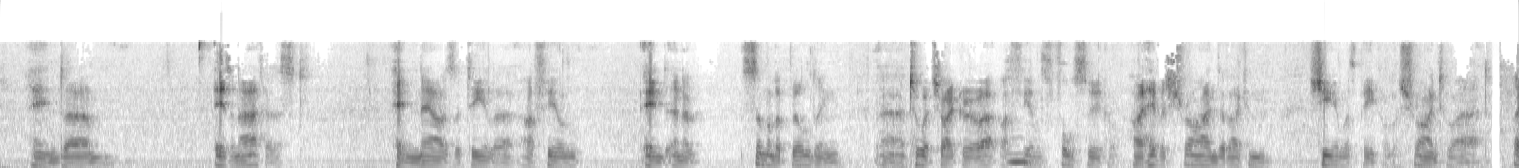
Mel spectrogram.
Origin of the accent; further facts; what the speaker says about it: Wellington, New Zealand; I grew up in Wellington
